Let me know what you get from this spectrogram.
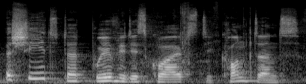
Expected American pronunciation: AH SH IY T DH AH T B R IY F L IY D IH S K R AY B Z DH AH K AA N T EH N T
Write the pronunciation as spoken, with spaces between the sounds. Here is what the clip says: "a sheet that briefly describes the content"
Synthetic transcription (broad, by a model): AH SH IY T DH AH T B R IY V L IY D IH S K R AY B Z DH AH K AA N T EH N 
